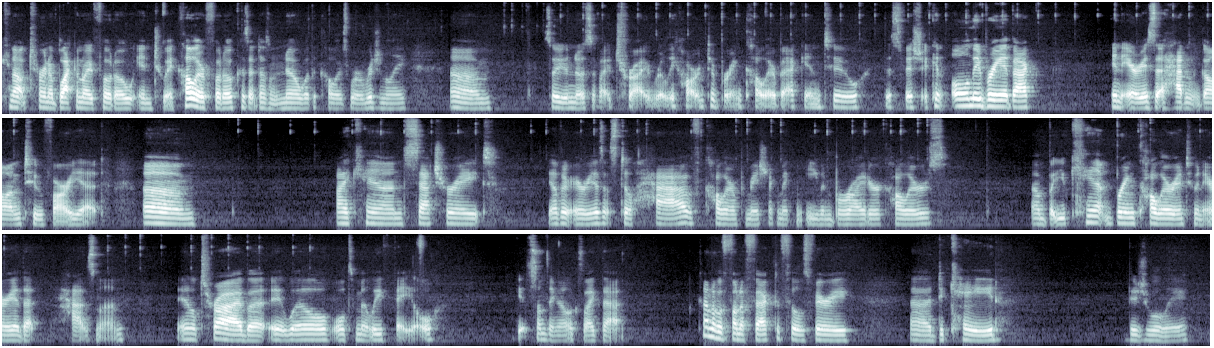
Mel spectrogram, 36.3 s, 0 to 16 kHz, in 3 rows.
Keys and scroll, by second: 4.9 [, 5.1 [, 5.2 [, 5.4 [.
